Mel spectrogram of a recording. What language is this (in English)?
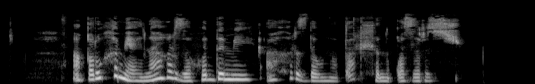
Kabardian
